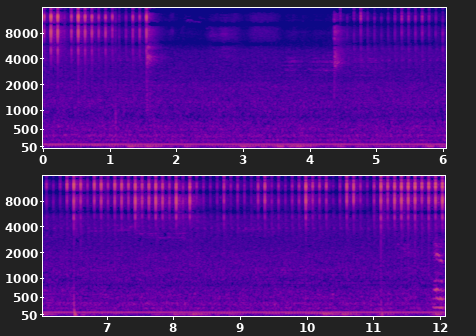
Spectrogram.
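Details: Tattoo removal session: steady low mechanical buzz with fast rattling pulses of the machine running on skin, with faint room noise.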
